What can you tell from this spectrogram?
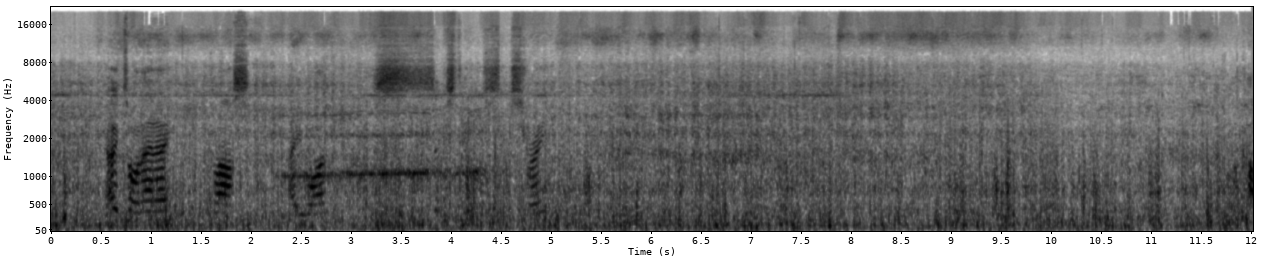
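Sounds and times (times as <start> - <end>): rail noise: 0.0 - 12.0
steam locomotive exhaust: 1.8 - 8.2.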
